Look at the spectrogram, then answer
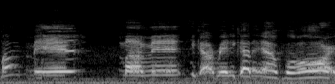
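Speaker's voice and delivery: exaggerated mock sobbing, high, loud, slow crying wail.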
